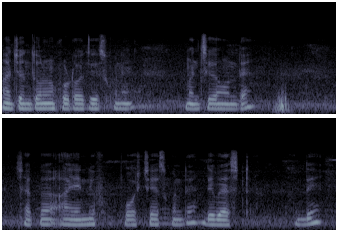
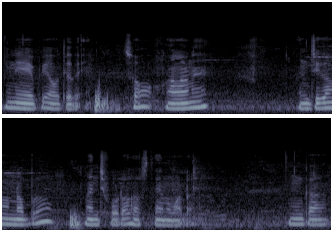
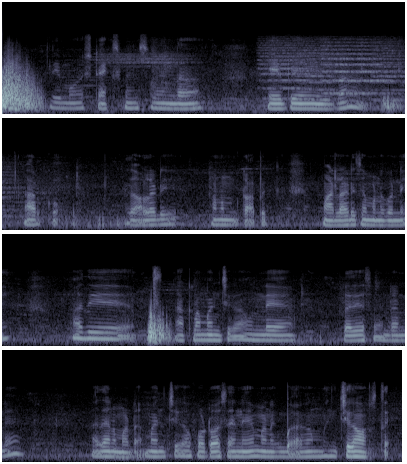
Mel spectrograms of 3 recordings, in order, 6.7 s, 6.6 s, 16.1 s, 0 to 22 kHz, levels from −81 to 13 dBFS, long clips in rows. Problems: constant background noise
